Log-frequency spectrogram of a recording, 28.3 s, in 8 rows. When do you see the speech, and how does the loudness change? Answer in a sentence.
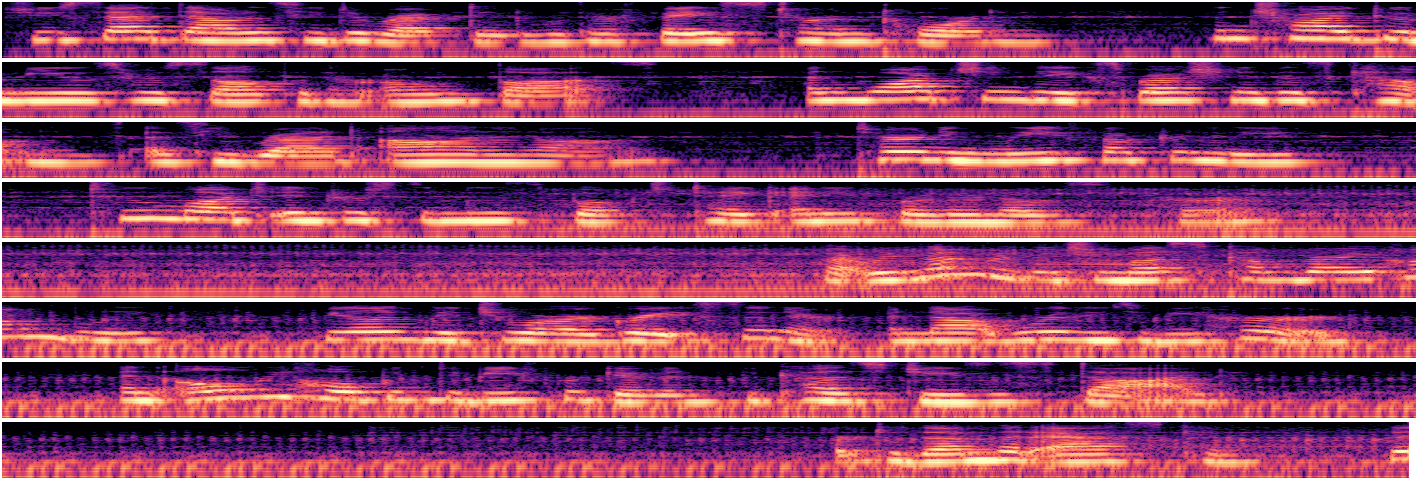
You can hear the speech from 0.0 to 13.8 s, at a steady volume; from 16.1 to 24.4 s, at a steady volume; and briefly from 26.8 to 28.2 s.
